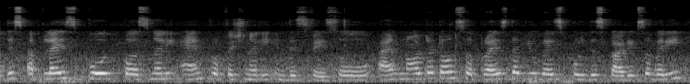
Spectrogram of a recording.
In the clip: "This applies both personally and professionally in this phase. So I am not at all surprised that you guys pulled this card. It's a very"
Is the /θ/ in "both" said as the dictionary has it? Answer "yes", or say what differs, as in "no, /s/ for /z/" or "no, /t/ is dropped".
no, /t/ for /θ/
